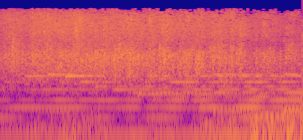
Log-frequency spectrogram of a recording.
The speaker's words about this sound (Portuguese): Todo mundo. Aplauda Ele bem forte.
